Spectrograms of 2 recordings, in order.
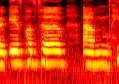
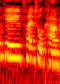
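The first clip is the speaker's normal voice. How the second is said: ordinary talk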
